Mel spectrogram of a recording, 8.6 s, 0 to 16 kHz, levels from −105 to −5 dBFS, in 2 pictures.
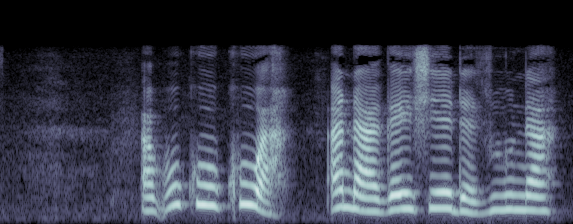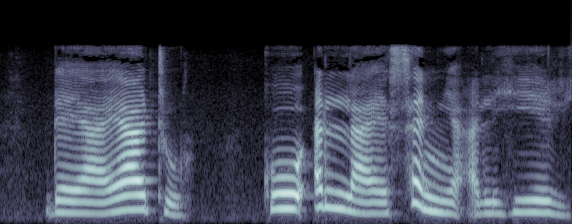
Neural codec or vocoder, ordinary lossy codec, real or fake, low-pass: none; MP3, 64 kbps; real; 7.2 kHz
